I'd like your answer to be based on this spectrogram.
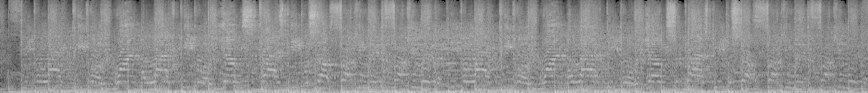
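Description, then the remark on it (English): A loud, dense rock song plays without a break, with heavy distorted instruments filling the mix and a screamed vocal pushing over the top. “and it sounds like a lot of rock songs.”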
